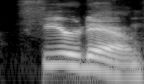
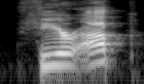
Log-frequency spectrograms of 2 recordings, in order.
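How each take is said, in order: First: "fear down" with pitch falling on "down"; falling tune. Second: "Fear up" with a rising pitch on "up"; rising tune. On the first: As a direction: drop "down" at the end, final and flat. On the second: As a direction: lift "up" at the end, like a question. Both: Shown as a demonstration. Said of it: "fear up, fear down".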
